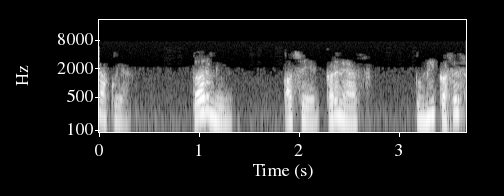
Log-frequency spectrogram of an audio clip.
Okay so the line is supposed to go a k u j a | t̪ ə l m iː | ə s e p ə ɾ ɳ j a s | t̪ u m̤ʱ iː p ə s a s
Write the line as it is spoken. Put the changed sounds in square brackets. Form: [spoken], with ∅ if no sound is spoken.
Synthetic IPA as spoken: a k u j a | t̪ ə [ɾ] m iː | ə s e [k] ə ɾ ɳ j a s | t̪ u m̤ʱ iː [k] ə s [e] s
